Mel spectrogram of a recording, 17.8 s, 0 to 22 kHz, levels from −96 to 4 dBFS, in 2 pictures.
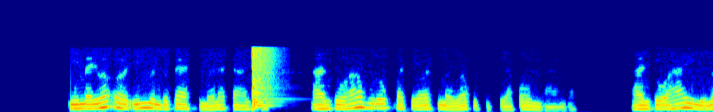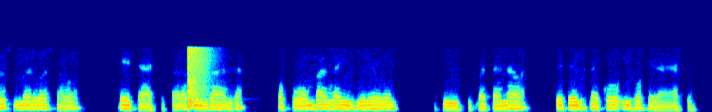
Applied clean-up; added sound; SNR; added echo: none; Snare drum; 0 dB; none.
